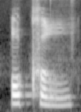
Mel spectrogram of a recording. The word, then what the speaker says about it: Okul: Okul. School. Okul. Okul. Okul. Okul. Okul. Okul. Okul. Okul. Okul. This is similar to the sound in the middle of these two words in English. Thought. Cambodia.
